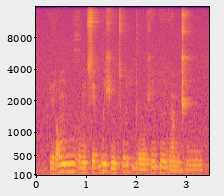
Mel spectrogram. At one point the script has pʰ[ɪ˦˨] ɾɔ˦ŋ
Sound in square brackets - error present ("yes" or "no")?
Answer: yes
